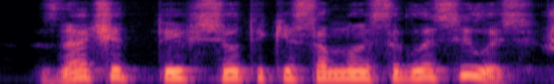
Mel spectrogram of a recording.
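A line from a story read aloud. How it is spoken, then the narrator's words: Whispered. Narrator (Russian): шепнул Максим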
